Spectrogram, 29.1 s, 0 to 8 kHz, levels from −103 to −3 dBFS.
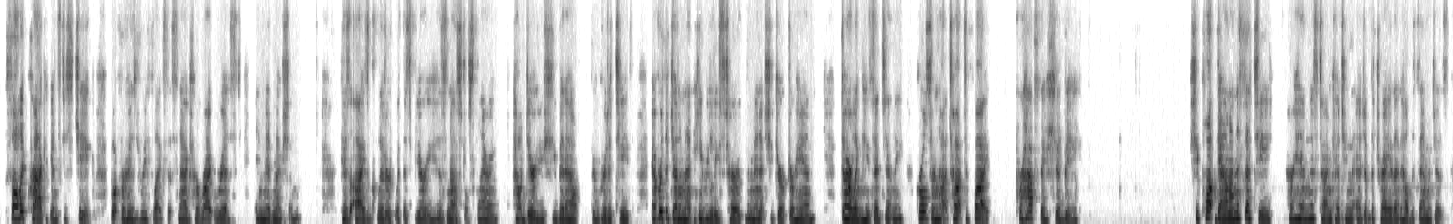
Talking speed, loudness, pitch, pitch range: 165 wpm, -23 LUFS, 205 Hz, 195-220 Hz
